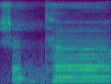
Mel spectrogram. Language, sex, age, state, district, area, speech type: Sanskrit, male, 18-30, Karnataka, Bangalore Urban, urban, spontaneous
